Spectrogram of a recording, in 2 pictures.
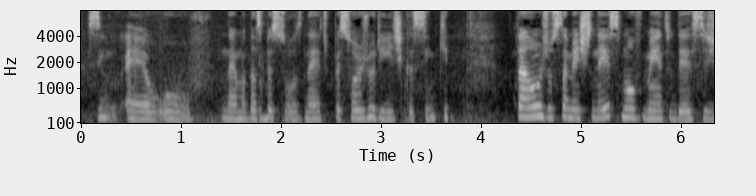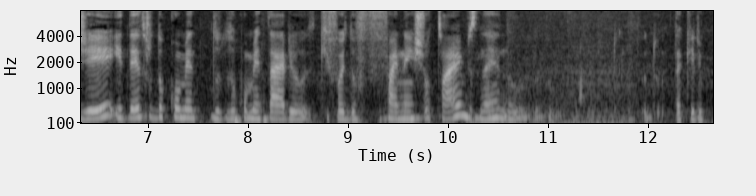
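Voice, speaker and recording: A woman's voice: medium pitch, steady tone, normal speed, a little hiss or hum. A woman with a Portuguese accent hosting a casual podcast chat, often affirming and chiming in with her own words.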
